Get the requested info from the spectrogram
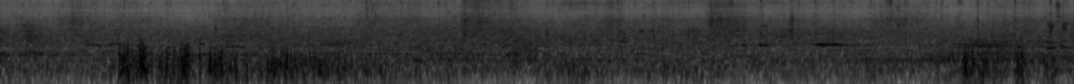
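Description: Wind buffeting the microphone in gusts, strongest about two seconds in and again near the end, over a steady wash of water and a low steady hum from the passing cruise ship.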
